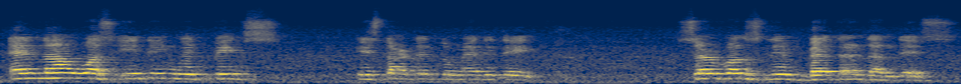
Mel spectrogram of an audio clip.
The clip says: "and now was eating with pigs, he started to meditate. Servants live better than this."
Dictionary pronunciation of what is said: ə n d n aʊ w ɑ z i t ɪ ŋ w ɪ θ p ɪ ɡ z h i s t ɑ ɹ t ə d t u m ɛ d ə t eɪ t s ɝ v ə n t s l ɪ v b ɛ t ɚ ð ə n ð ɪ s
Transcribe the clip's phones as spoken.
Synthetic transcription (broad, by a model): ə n n aʊ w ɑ s i t ɪ ŋ w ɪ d p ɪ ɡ s h i s t ɑ ɹ t ə d t u m ɛ d ə t eɪ t s ɝ v ə n t s l ɪ v b ɛ t ɚ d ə n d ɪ s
